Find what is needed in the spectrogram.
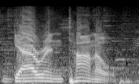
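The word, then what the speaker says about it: Garritano: of play right side spell g a r r i n t a n o garano is how they pronounce it here on the PA two outs Runners on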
